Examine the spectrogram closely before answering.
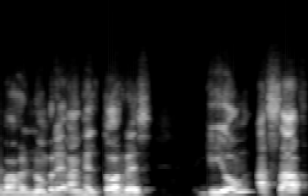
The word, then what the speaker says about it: Asaph: mi música la puede encontrar en Spotify bajo el nombre Ángel Torres Asaf. Asaf se escribe estilo inglés ASAPH.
